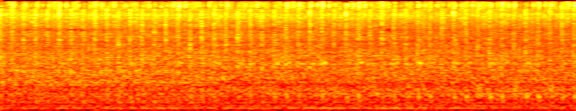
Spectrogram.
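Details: Toyota Sienna at idle with a light, fairly quick ticking about three times a second, slightly uneven, coming and going for months; a pulley or the top end of the engine is suspected, unconfirmed.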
